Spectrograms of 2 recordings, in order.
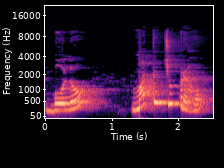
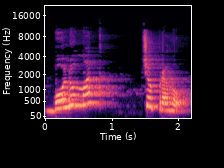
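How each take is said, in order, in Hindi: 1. bolo के ठीक बाद विराम है। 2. mat के ठीक बाद विराम है। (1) "दूसरे वाक्य में बोलने के लिए कहने का भाव प्रकट हो रहा है" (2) "अंतिम वाक्य में चुप कराने का भाव स्पष्ट हो रहा है"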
